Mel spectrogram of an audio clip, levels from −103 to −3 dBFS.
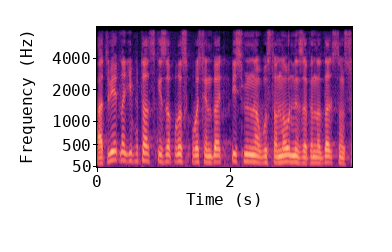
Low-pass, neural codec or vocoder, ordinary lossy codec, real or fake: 7.2 kHz; codec, 16 kHz, 2 kbps, FunCodec, trained on LibriTTS, 25 frames a second; none; fake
